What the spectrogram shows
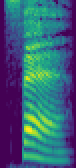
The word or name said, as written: fare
